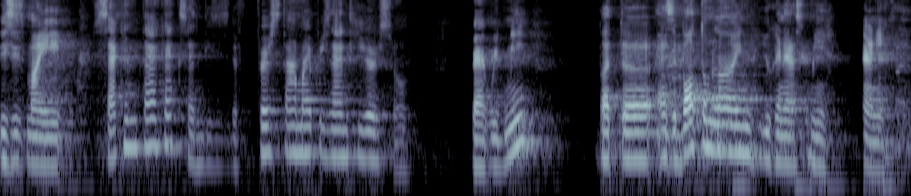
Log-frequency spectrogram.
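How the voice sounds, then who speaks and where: A man speaks at a moderate pace in a fairly high pitch with lively intonation. His loudness swings widely, and room echo is audible. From Italy, Pisa. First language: Italian. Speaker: network engineer presenting. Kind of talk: conference talk.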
